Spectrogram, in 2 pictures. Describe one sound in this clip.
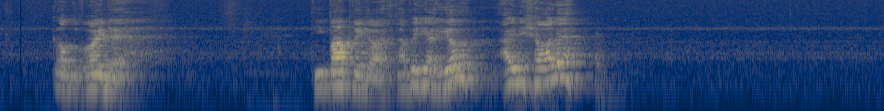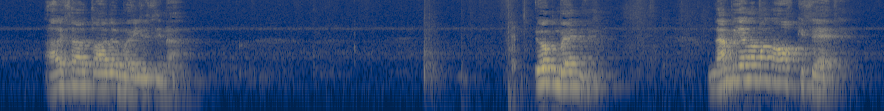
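An older man speaks calmly and close by, in short bursts with pauses.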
